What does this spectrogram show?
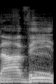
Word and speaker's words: Na'Vi: It's a complete team wipe from Na'Vi just off of Na'Vi.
